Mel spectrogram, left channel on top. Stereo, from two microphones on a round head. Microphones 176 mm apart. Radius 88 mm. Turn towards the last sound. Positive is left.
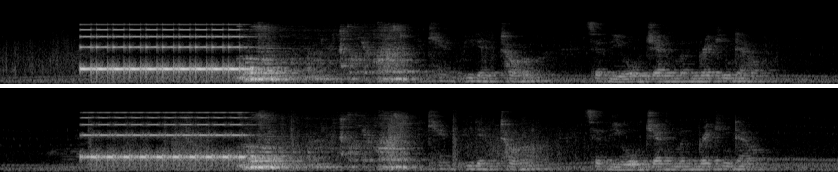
turn(degrees=-35)  # may be behind; listen again after turning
